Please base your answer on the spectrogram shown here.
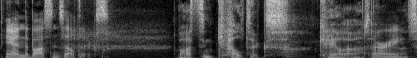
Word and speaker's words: Celtics: are they weird and the Boston Celtics Boston Celtics Kayla sorry that's how you pronounce it correctly I'm I a game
